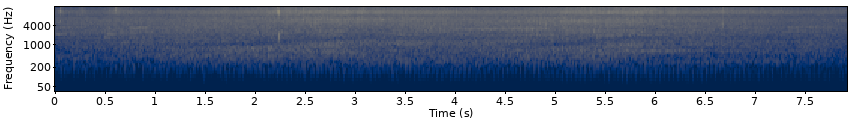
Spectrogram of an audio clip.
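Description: A passing motor vehicle: a steady rush of engine and road noise that swells from about a second and a half in, holds through the middle and fades away near the end.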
